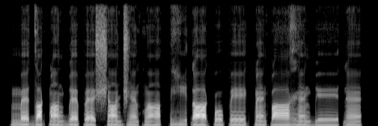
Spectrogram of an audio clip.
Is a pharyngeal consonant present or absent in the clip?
absent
